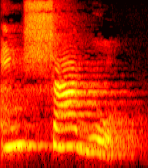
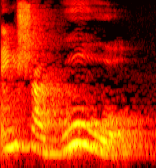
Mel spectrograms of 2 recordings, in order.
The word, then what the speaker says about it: enxáguo: pronúncia então por exemplo deixa eu falar enxáguo a pronúncia tá no chá certo então aí tem acento agora se eu falo enxaguo não tem acento porque a pronúncia tá no u então não te atento nem no u Ok então depende nesse caso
